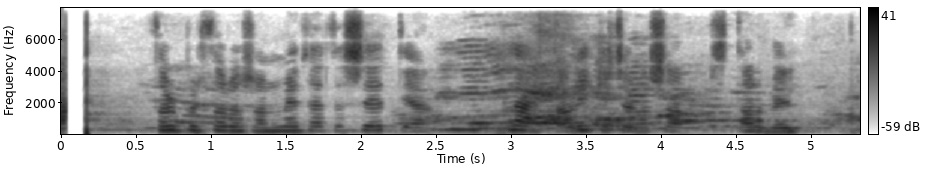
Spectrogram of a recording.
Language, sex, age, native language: Icelandic, female, 12, Icelandic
